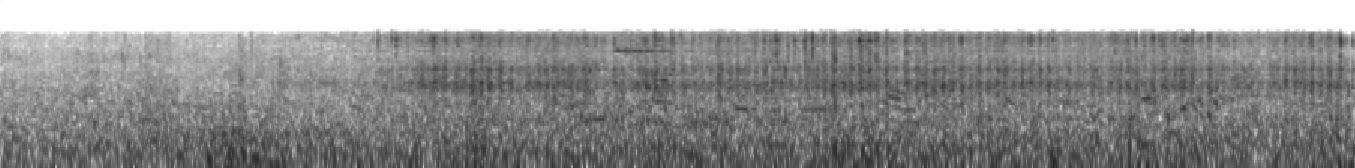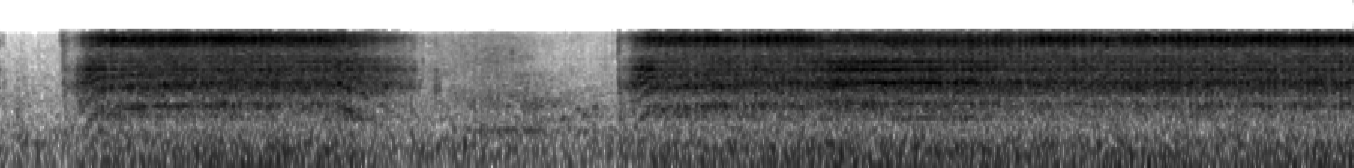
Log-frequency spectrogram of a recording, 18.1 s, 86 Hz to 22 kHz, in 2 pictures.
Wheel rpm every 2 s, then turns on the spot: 0, 10, 20, 20, 40, 120, 70, 190, 200.
2-8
